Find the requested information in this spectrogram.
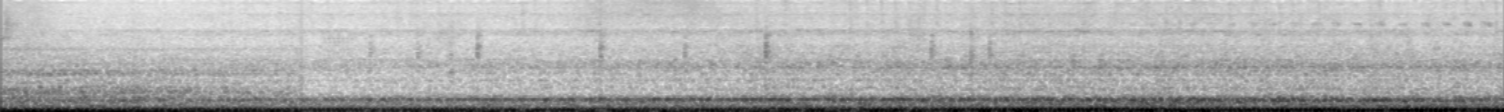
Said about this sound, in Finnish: mun auto on varmaan myös vanhentunut, koska ennen se on noussut tätä mäkeä kotiin ihan kepeästi. Nyt tuntuu vähän kankeelta. Pitää laittaa pienempi vaihde nopeammin. Moi autoparka.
